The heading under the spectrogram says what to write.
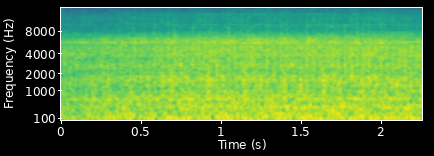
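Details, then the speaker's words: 1973 Cobalt boat with Mercruiser 165hp, idling a little low, temperature holding 140 all day: low, steady, even rumble with no knocks or misses; a healthy, quiet-running engine, described as sounding cammed. "But right now she's idling. That's a little low right now. It sounds like it's camped."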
